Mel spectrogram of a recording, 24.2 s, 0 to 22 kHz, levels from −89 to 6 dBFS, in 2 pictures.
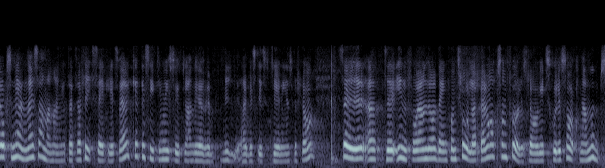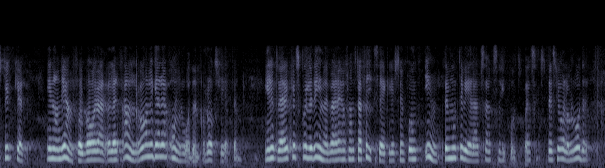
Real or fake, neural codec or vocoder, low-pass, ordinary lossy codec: fake; codec, 16 kHz, 2 kbps, FreqCodec, smaller model; 7.2 kHz; none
